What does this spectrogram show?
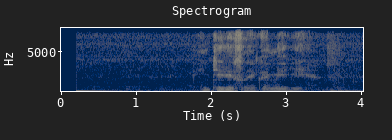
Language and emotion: Russian, neutral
